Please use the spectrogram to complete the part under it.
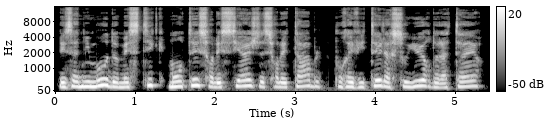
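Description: A woman reading a novel aloud with measured, expressive narration. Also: medium pitch. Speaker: reader.

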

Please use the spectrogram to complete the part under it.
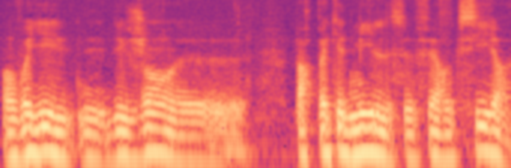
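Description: A man speaking haltingly in an interview, often pausing to search for his words. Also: sits low, fairly even intonation, dark tone, husky. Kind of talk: reflective interview.

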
